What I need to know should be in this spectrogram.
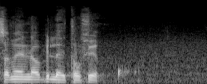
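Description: A man chants into a microphone with a melodic voice.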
